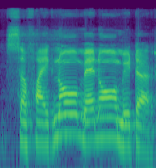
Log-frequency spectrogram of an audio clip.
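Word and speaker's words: sphygmomanometer: जैसे स्फाइग्नो, स्फाइग्नो इतना बोल दिया तो उसके बाद में बोलो मैनो, उसके बाद में बोलो मीटर, यानी स्फाइग्नो मैनो मीटर।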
